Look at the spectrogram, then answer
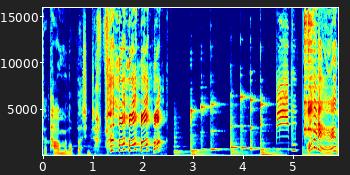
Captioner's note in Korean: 웃음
